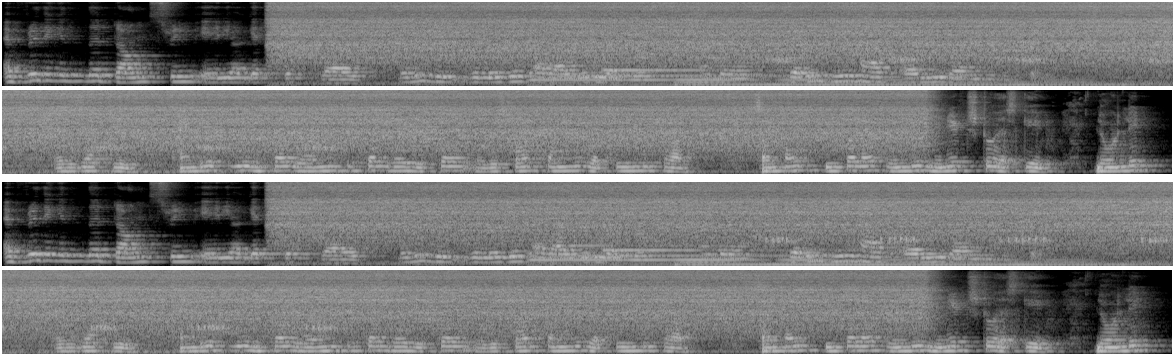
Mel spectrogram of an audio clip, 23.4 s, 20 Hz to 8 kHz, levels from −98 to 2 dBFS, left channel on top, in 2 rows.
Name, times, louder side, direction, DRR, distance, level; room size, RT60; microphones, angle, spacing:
voice 1, 0.0-3.6 3.9-6.5 7.0-7.5 7.8-10.6, equal, 15° right, 0 dB, 4.0 m, -34 dB
sound 1, 2.6-21.0, left 1 dB, 5° left, 5.8 m, -26 dB
sound 2, 5.2-12.4, right 1 dB, 60° left, 7.5 m, -39 dB
sound 3, 7.5-7.9 8.6-9.2 9.9-10.5 11.1-11.8 12.4-12.9 13.4-14.0 14.6-15.1, right 3 dB, 55° right, 2.6 m, -39 dB
voice 2, 12.2-13.1 13.4-23.1, left 1 dB, 40° left, 2 dB, 2.2 m, -31 dB
18.5 x 8.5 x 6.0 m, 0.74 s
head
